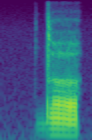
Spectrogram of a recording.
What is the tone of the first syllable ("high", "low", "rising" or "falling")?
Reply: low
